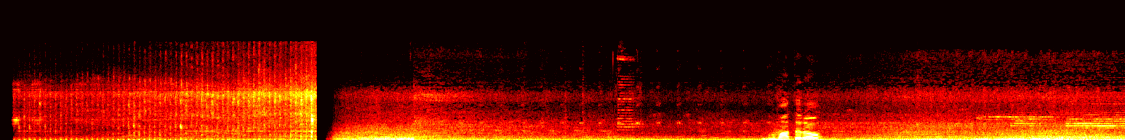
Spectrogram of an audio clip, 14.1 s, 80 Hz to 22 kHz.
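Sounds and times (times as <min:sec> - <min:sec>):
motorcycle running: 0:00.1 - 0:14.0.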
